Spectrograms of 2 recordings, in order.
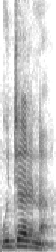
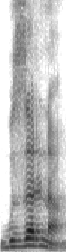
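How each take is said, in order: First: The middle consonant is a 'j' sound. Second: The middle consonant is a 'z' sound.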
